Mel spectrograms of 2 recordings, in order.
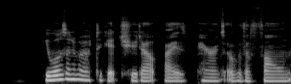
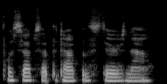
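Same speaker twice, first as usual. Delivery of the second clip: ordinary delivery, nothing marked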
